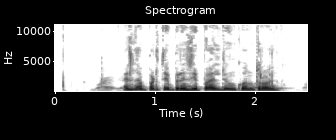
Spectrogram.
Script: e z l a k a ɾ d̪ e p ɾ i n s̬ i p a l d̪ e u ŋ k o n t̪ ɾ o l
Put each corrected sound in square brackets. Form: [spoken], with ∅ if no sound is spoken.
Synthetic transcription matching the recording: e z l a [p] a ɾ [t̪] e p ɾ i n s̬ i p a l d̪ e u ŋ k o n t̪ ɾ o l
